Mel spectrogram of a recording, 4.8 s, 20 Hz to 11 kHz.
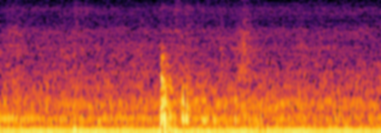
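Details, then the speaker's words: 2008 Dodge Ram 6.7 Cummins diesel towed in for random stalling and power loss, code P1011 (high-pressure fuel pressure low): aftermarket lift pump commanded on by scan tool after replacing its blown 10 A fuse. Quiet steady low hum with faint even whine; pump running normally. "so i put another 10 amp fuse in there i'm going to use the scan tool to turn it on now i can hear the pump running"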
